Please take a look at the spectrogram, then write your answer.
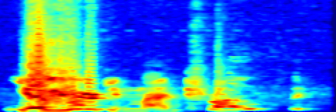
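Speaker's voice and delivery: high, mock-offended whine; mocking offended worker. Mocking a worker who takes offence at being corrected. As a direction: ham up a touchy worker's outrage. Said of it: "You tell somebody how to do something right".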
